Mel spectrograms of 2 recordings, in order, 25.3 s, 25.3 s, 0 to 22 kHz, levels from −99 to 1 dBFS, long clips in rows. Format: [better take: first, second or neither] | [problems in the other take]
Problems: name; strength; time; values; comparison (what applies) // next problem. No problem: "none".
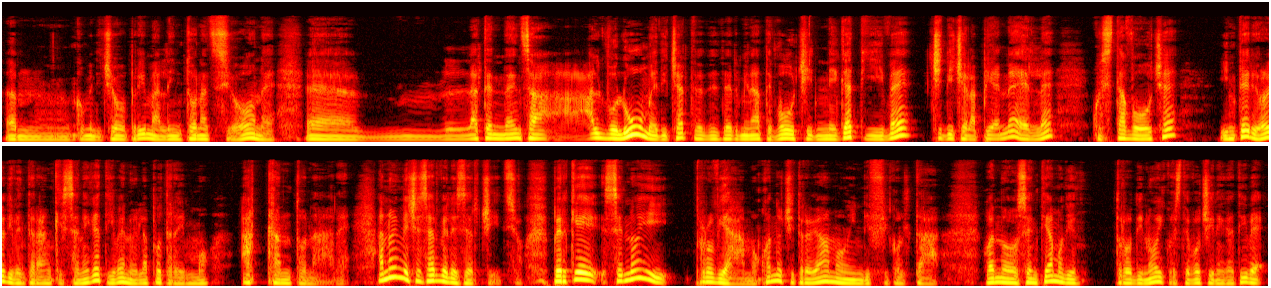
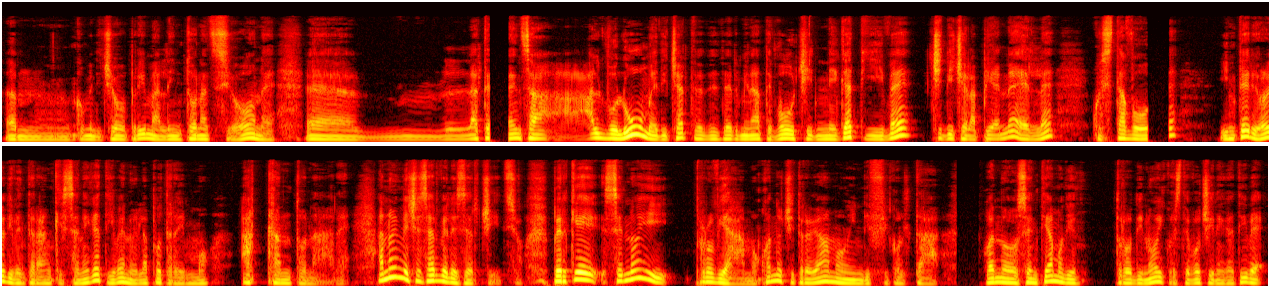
first | audio cutting out; at 5 s, at 11 s and at 22 s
